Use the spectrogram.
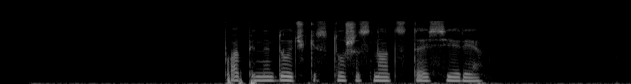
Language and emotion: Russian, neutral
